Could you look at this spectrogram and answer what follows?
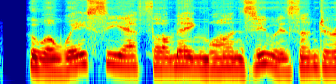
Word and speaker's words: Huawei: Shenzhen-based Huawei, pronounced Huawei, is the world's second-largest seller of phones behind Samsung, according to IDC.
